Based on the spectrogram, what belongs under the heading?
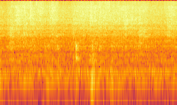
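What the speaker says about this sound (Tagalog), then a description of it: "maggisa tayo ng sibuyas. Sunod naman yung bawang." Onion and garlic sautéing in a pan, a dense, even hiss of hot oil filling the whole stretch, close and constant, with a couple of faint utensil knocks and no talking.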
